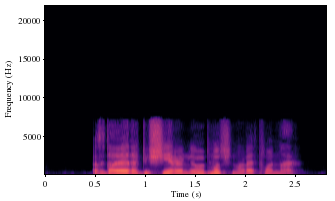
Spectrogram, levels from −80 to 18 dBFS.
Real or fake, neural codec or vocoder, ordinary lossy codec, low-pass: fake; codec, 16 kHz, 0.5 kbps, FreqCodec, larger model; MP3, 96 kbps; 7.2 kHz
